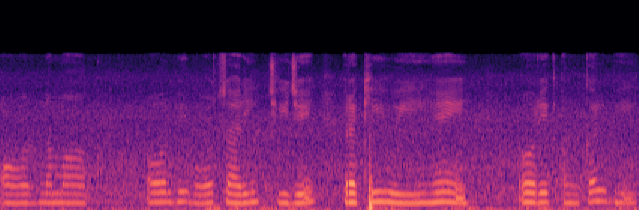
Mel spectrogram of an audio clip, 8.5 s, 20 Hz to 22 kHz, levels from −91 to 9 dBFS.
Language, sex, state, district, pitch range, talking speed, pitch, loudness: Hindi, female, Madhya Pradesh, Dhar, 165-180 Hz, 100 wpm, 170 Hz, -22 LUFS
